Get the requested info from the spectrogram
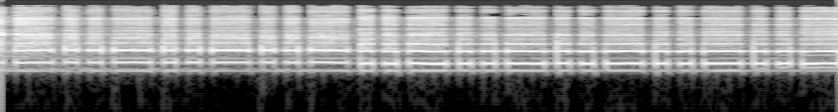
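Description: Melodic techno breakdown: a high synth chord chopped into a fast, even pulse, with no bass or kick drum.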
